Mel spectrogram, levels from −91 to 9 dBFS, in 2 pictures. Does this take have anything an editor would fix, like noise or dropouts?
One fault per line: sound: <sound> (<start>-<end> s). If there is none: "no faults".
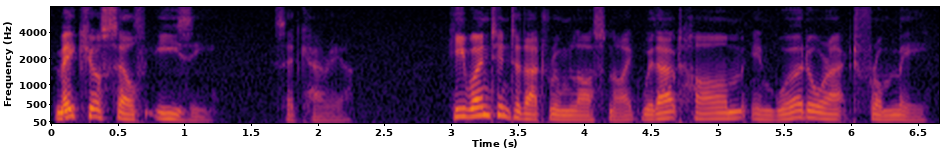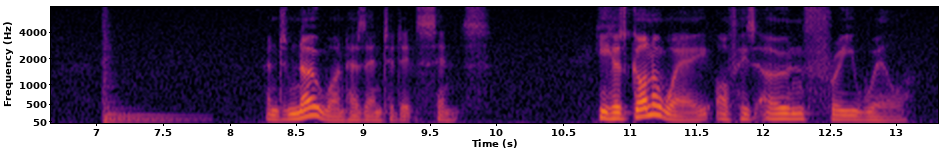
sound: thud (7.0-7.9 s)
